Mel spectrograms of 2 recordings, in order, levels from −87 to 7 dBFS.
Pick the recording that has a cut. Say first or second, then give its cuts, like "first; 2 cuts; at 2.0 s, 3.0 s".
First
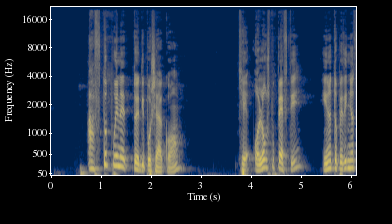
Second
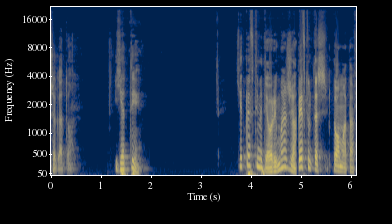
second; 3 cuts; at 3.8 s, 4.3 s, 4.9 s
